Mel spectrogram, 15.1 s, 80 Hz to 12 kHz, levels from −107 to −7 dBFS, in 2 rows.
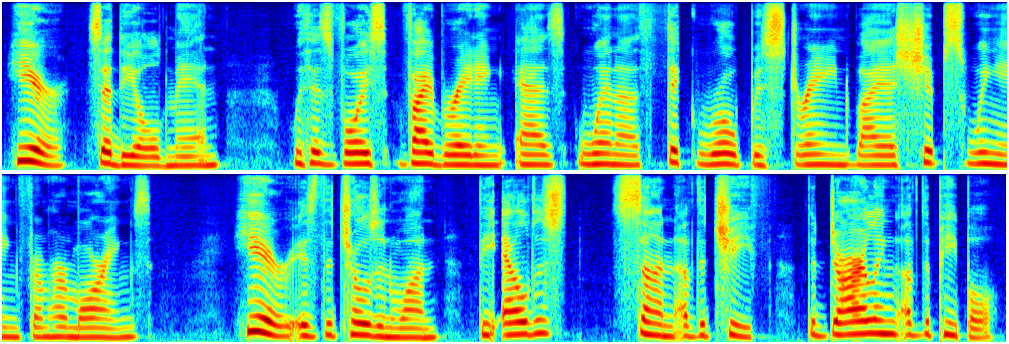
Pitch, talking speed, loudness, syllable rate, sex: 205 Hz, 155 wpm, -20 LUFS, 4.2 syllables/s, female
